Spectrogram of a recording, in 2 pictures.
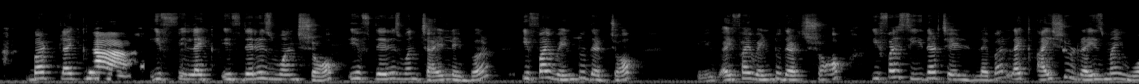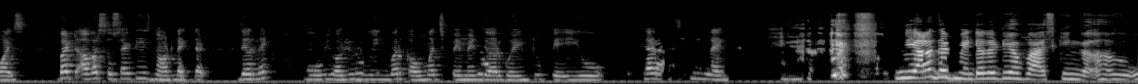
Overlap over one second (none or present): none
